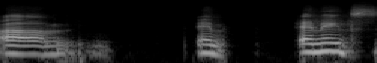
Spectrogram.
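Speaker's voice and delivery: ordinary delivery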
